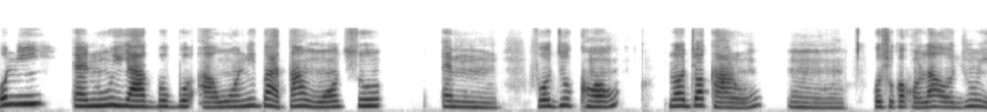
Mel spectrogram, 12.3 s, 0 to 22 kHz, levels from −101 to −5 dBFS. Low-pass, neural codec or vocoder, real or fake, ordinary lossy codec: none; codec, 16 kHz, 4 kbps, FreqCodec, smaller model; fake; none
